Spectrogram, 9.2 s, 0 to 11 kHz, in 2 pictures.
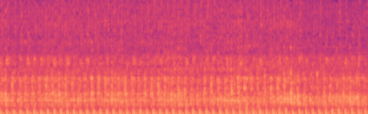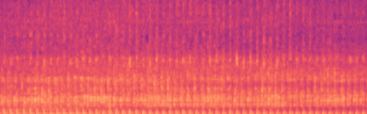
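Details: Honda XL250S single-cylinder at idle, around four beats a second, with a harsh rhythmic pulsating grinding on every firing stroke.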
